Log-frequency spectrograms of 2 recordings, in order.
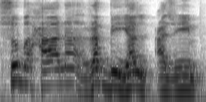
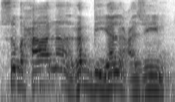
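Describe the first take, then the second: No difference in how they are said.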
